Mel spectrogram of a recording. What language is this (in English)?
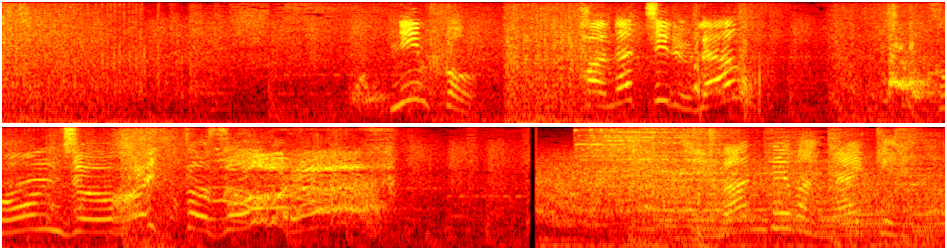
Japanese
